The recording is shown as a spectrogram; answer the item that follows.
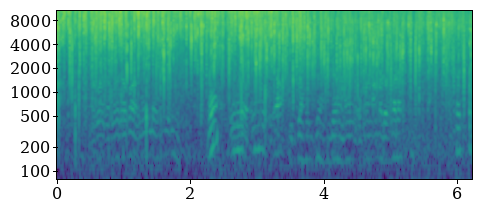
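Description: Dense, irregular crackling of a peat and dry-vegetation fire burning, with faint voices talking underneath.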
